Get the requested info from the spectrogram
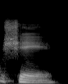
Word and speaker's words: Shay: And today we are having a great guest, you know, which is a wealth of knowledge, Dr. Sham. Again, I mispronounced the name. I'm really sorry. Dr. Sam Shay. I got it right this time.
